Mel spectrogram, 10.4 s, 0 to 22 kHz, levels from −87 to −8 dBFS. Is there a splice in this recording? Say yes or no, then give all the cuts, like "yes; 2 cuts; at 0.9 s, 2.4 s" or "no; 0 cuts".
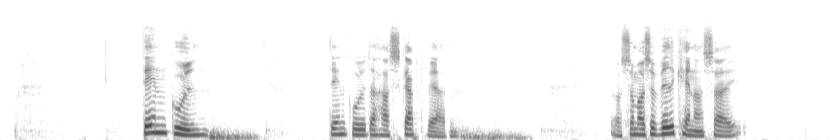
no; 0 cuts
